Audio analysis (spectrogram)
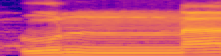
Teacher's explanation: nunnya dibaca double, dibaca gunnah mendengung, ya. Nunnya hunna ditahan 2 harokat.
